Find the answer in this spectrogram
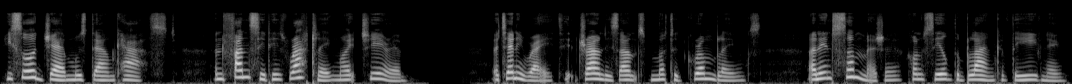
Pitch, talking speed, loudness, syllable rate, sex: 220 Hz, 175 wpm, -20 LUFS, 5.0 syllables/s, female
